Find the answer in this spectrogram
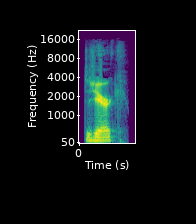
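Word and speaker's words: Dejarik: But Holo Chess is also another name for Djeric. Did I say that right? I think so. – Yeah, Djeric, which is what we saw in A New Hope.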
